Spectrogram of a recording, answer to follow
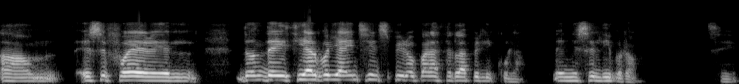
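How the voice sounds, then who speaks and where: A woman at medium pitch talks at a very slow pace, her loudness swinging a lot while her pitch varies in an ordinary way. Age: 60s. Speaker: educator and author. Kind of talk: interview talk to a small audience. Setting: library with small audience.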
